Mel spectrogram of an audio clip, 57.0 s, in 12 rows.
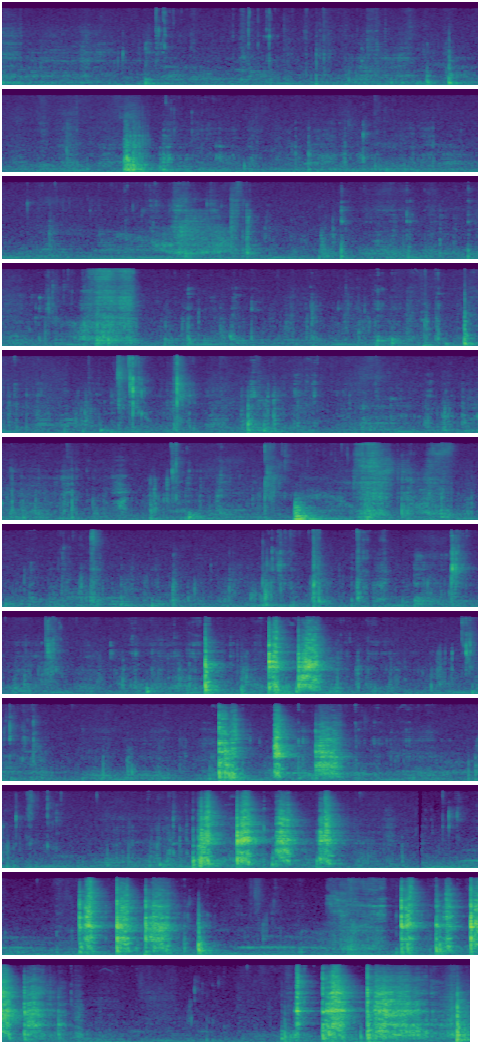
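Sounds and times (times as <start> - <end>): man chewing: 12.8 - 22.6, 27.3 - 46.4.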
